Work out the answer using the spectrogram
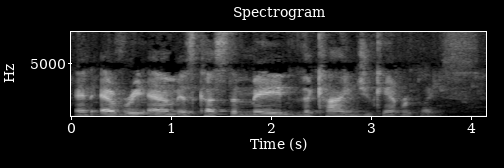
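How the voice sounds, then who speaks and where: A man leads story time for young children in an echoey room. He reads expressively at an unhurried pace, in a mid-range voice, and chats casually to the listeners between lines. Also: mid-range voice. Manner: expressive, simple addresses to children.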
